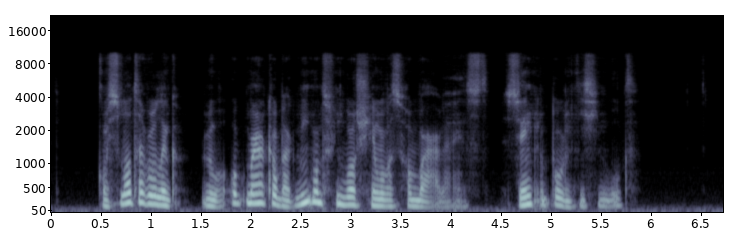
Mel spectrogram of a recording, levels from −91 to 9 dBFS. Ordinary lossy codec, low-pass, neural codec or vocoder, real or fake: AAC, 64 kbps; 9.9 kHz; autoencoder, 22.05 kHz, a latent of 192 numbers a frame, VITS, trained on many speakers; fake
